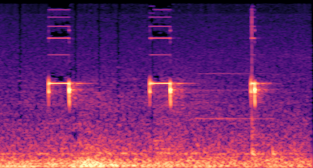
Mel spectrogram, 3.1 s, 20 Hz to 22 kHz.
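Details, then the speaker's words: Cath ergometer patient coach pacing tone: three short, evenly spaced electronic double beeps about once a second, switched on to help the patient keep pedalling at the target 60 rpm. "also we mentioned earlier there is a beeping that helps you your patient pedal to speed you can turn this on by hitting tone on or off"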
